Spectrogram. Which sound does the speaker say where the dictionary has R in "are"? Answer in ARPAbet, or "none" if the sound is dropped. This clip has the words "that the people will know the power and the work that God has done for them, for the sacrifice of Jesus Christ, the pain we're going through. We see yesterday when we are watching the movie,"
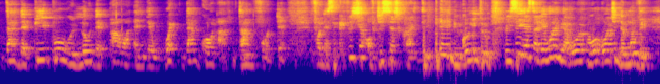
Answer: W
